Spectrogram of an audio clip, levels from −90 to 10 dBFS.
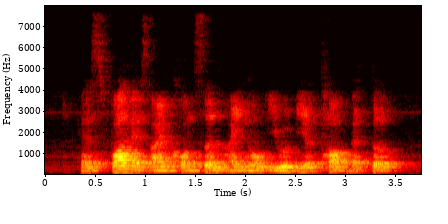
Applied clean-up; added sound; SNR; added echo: none; none; none; reverberation time 0.6 s.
